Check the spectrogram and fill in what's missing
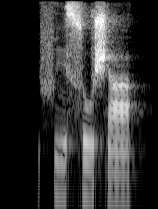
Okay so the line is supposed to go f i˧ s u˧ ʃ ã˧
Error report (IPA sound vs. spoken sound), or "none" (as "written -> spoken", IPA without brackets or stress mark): none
